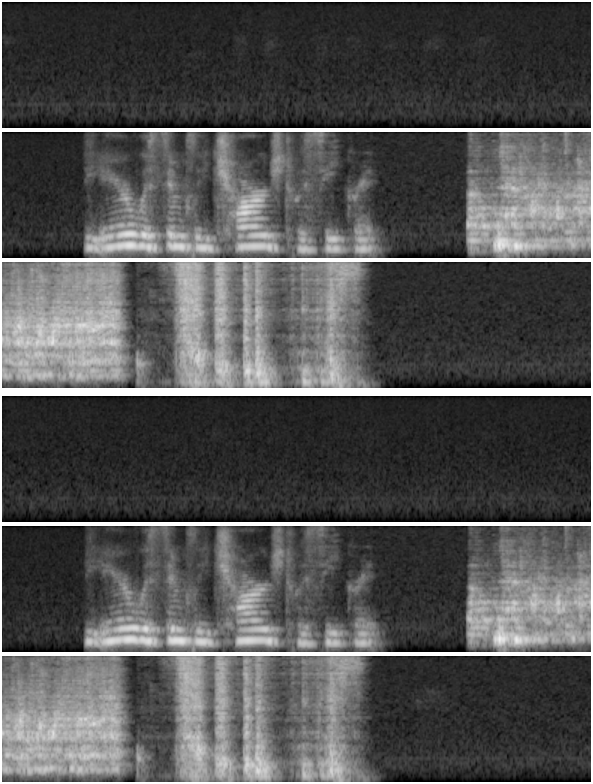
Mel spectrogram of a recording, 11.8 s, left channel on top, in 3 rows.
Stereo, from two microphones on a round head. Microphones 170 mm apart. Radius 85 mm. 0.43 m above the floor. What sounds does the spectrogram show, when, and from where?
4.5 s a woman speaking: 70° left (ahead or behind), 2.5 m
7.0 s a toilet flushing: 55° left (ahead or behind), 2.5 m
8.7 s tape being pulled: 45° left (ahead or behind), 2.0 m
